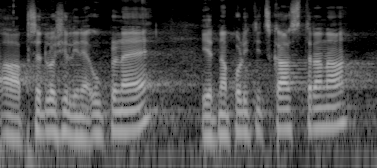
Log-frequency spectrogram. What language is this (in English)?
Czech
